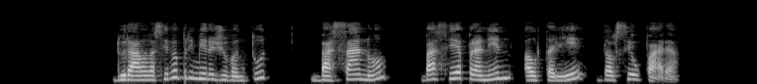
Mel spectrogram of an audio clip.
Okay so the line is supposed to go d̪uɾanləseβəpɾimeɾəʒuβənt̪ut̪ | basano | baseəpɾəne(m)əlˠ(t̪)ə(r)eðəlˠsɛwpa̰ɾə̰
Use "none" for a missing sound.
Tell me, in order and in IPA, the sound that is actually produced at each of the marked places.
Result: n, t̪, ʎ

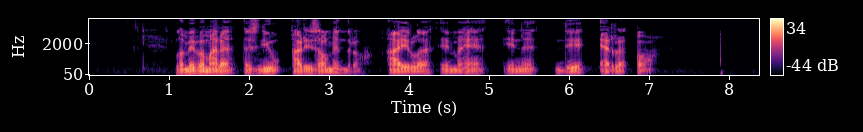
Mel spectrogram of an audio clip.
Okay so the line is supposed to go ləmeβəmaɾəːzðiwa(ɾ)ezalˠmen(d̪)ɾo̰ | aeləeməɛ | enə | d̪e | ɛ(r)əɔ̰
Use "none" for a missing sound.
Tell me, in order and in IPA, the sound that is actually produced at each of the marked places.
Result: ɾ, d̪, r

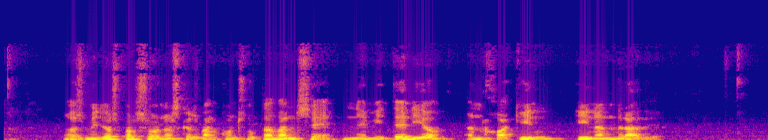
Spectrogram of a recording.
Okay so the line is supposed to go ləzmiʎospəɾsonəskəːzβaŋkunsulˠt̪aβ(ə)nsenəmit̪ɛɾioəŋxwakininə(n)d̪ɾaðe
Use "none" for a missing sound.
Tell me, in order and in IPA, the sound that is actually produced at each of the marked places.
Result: a, n

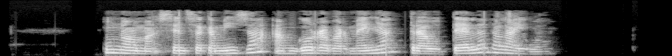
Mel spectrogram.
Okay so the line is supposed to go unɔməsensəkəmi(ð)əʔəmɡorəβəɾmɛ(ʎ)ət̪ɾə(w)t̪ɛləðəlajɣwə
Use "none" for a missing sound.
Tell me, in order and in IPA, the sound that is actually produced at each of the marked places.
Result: z, ʎ, w

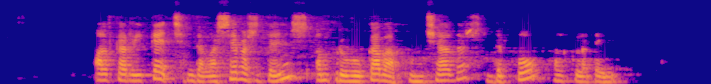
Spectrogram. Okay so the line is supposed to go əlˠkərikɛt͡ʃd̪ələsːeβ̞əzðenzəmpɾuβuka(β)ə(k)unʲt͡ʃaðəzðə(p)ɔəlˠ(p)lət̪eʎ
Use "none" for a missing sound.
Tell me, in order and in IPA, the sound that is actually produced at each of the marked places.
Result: β, p, p, k

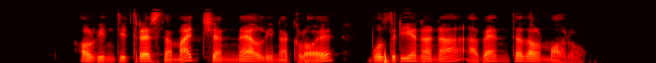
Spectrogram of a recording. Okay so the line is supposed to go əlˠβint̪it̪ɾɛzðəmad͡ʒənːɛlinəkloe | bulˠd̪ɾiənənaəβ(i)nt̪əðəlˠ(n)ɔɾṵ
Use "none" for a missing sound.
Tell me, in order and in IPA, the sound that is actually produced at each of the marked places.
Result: ɛ, m

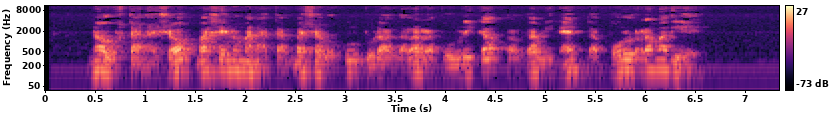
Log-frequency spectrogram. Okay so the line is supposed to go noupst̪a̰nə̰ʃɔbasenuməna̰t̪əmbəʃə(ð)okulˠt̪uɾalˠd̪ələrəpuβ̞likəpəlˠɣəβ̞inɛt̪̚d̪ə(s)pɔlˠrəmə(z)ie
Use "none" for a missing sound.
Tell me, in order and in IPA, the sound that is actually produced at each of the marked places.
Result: ð, none, ð

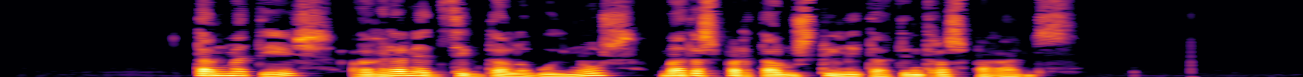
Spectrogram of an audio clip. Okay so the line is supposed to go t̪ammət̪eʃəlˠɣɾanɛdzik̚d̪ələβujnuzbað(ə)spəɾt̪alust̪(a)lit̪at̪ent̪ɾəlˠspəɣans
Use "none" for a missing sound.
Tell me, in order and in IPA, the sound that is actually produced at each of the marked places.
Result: ə, i

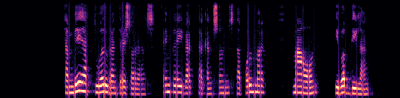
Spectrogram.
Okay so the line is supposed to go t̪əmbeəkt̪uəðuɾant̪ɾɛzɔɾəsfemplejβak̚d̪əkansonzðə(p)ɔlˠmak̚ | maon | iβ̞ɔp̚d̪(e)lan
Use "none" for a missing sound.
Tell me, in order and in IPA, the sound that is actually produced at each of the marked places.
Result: p, i

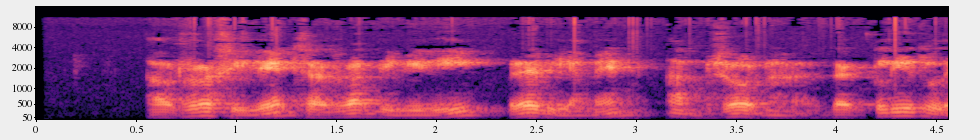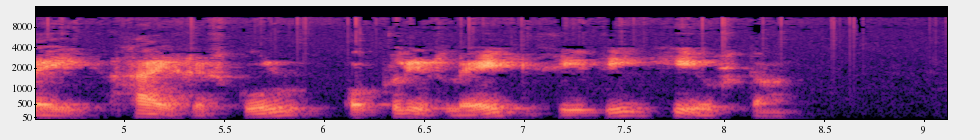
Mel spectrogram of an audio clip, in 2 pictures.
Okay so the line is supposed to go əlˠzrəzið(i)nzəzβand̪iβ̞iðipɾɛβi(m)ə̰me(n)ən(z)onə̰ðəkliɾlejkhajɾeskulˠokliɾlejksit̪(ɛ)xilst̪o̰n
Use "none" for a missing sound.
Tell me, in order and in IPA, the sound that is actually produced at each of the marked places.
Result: e, none, n, z, i

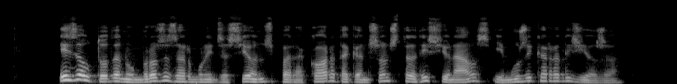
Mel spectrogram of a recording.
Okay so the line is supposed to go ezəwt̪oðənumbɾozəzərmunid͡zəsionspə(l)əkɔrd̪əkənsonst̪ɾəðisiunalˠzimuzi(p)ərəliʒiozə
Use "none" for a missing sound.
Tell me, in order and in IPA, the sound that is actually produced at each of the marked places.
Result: ɾ, k

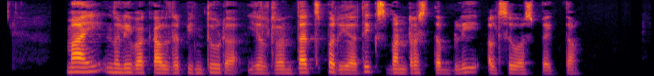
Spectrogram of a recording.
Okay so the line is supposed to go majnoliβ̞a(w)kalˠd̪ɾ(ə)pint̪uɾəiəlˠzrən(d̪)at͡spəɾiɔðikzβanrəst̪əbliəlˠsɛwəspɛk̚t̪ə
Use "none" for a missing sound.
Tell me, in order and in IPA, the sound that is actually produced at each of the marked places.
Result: none, ə, t̪

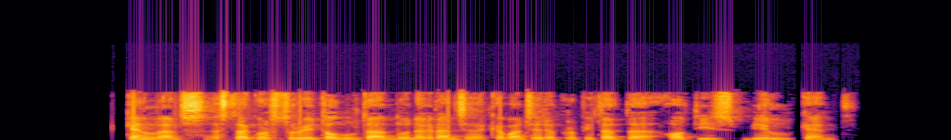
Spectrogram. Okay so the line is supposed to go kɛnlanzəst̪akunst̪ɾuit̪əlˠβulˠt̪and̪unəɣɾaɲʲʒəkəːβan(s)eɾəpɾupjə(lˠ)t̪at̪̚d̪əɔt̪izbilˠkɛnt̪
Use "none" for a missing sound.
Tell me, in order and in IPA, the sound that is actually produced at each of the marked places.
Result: z, none

